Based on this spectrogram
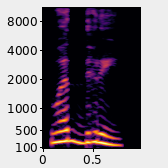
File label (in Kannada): "ವದ್ಧ್ರಿ", Kannada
